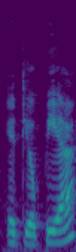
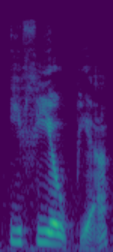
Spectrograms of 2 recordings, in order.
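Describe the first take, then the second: First: It is pronounced the Spanish way. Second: It is pronounced the English way. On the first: "I can only pronounce them in Spanish" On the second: "I believe it's pronounced in English"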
